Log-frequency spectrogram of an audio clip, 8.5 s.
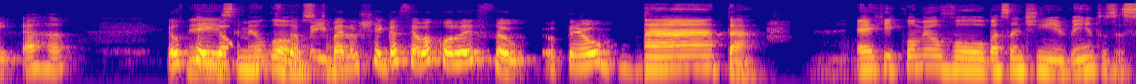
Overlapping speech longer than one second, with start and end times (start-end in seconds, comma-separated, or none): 1.4-2.6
